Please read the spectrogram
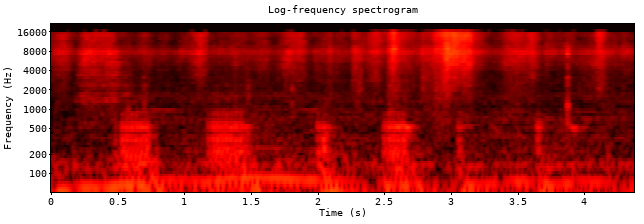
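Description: Renault Mégane's engine running under load with a steady low rumble as the car is driven against a frozen parking brake that will not fully release and drags the tyres.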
